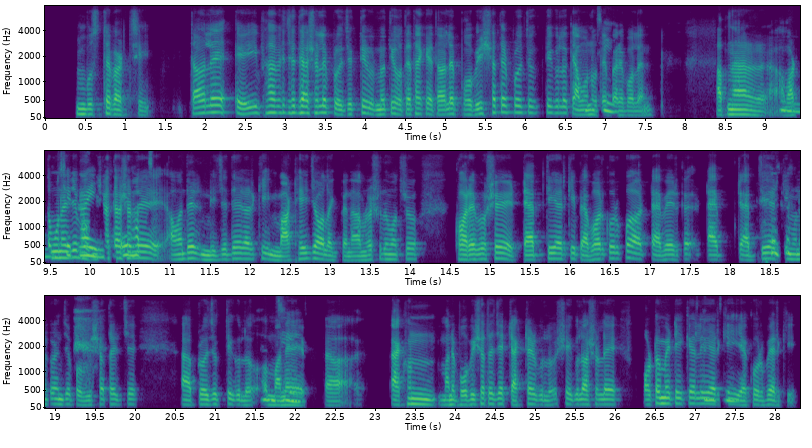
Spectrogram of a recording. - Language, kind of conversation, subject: Bengali, unstructured, আপনার জীবনে প্রযুক্তির সবচেয়ে বড় পরিবর্তন কী?
- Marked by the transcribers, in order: scoff; horn; chuckle; tapping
